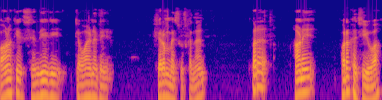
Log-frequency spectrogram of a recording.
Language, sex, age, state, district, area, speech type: Sindhi, male, 60+, Gujarat, Surat, urban, spontaneous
